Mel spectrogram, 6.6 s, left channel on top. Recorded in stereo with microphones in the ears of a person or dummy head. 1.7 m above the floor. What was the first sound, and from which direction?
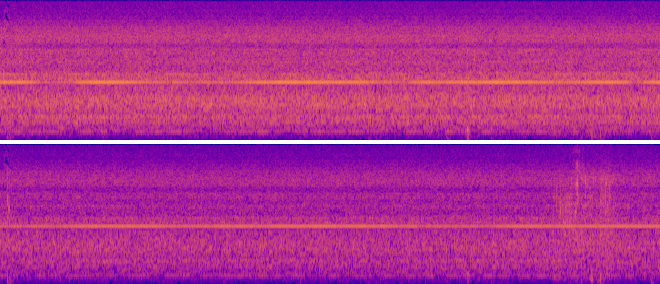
Only background noise.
